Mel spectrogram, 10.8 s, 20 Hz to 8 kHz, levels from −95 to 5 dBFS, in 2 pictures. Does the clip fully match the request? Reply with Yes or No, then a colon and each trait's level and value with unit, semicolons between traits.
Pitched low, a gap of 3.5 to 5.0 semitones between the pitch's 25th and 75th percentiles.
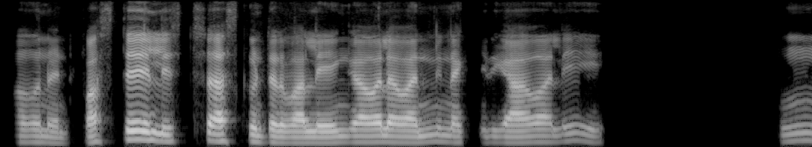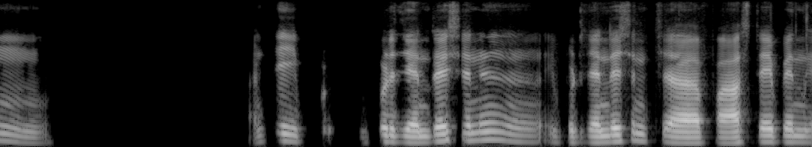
No: low, 125 Hz; average, 2.7 semitones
